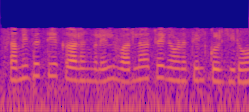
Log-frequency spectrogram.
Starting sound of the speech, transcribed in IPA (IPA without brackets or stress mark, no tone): s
